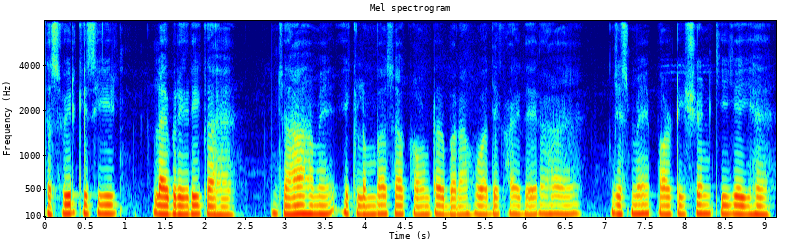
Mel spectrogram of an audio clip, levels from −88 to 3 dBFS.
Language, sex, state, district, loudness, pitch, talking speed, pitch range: Hindi, male, Uttar Pradesh, Lucknow, -17 LUFS, 130 Hz, 145 wpm, 125-135 Hz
